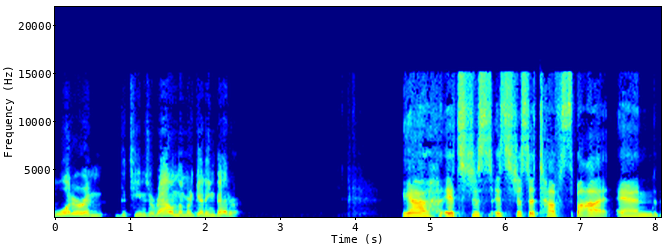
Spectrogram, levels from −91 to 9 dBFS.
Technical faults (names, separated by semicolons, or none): none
